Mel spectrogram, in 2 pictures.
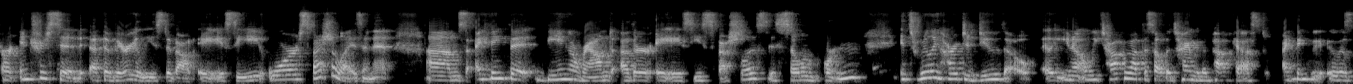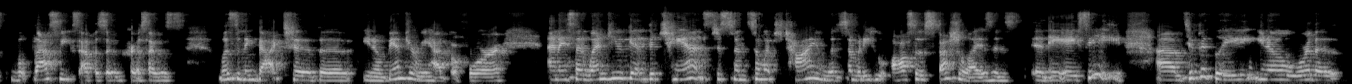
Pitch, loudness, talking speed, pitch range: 225 Hz, -20 LUFS, 205 wpm, 195-265 Hz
